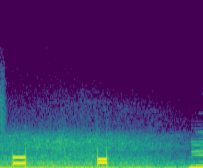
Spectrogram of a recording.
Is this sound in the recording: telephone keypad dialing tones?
yes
